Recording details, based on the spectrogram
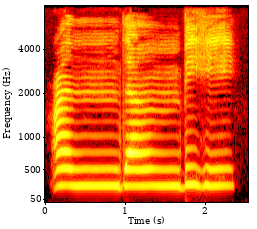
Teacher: کلمت ذنبہ، دال حروف الاخفاء میں سے ہے اور اخفاء کا معنی ہے چھپا دینا. تو ہم نون ساکن کو چھپاتے ہوئے اور غنہ کے ساتھ یہ حکم کو ادا کریں گے · کلمت عن میں عین کے ادائیگی حلق کے درمیان والی حصے سے ہے. پھر یہاں نون ساکن ہے اور اس کے بعد حرف الدال ہے.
